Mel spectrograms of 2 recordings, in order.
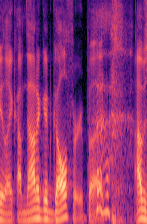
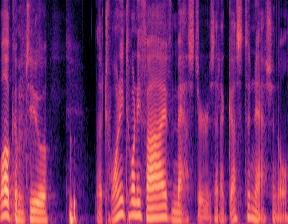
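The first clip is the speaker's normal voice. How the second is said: bad put-on golf announcer voice, quieter; 5 dB quieter than usual. Welcoming viewers to the Masters: bad Jim Nantz voice. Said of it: "I can't do a good Jim Nantz voice".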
